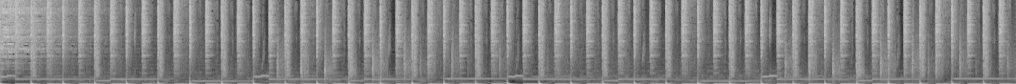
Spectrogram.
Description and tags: A light loop with some stereo effects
